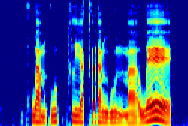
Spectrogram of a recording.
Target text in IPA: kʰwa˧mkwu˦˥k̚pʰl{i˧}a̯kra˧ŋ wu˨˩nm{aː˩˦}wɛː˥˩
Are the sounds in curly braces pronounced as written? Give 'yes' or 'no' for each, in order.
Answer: yes, yes

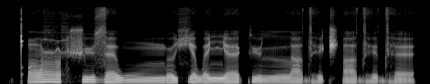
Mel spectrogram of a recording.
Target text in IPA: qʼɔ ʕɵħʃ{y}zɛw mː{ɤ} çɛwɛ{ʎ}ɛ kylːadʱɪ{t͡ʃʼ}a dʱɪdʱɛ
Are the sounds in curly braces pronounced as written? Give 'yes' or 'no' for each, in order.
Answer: yes, no, no, yes

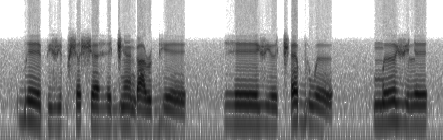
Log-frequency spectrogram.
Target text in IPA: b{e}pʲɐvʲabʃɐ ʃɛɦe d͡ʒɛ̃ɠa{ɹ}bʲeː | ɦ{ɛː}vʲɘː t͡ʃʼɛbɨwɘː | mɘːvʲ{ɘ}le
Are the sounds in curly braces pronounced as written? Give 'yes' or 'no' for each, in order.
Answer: no, yes, no, yes

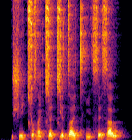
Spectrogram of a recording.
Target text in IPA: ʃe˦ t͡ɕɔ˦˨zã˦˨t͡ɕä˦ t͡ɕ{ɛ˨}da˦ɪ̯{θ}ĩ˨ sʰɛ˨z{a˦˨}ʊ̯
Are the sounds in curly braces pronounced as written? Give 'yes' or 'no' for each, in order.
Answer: yes, no, yes

